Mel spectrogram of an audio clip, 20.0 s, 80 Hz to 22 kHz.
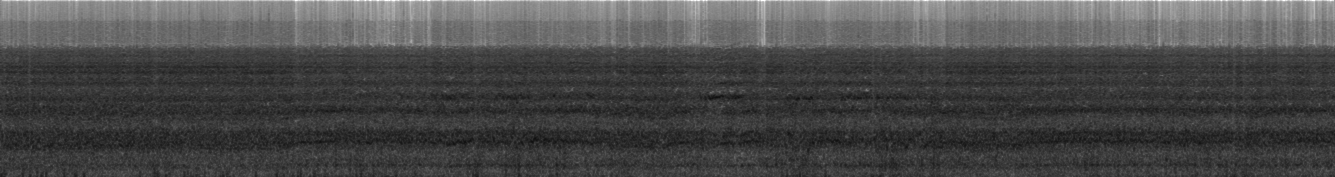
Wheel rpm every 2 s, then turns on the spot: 200, 200, 220, 230, 220, 210, 220, 210, 230, 230.
none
